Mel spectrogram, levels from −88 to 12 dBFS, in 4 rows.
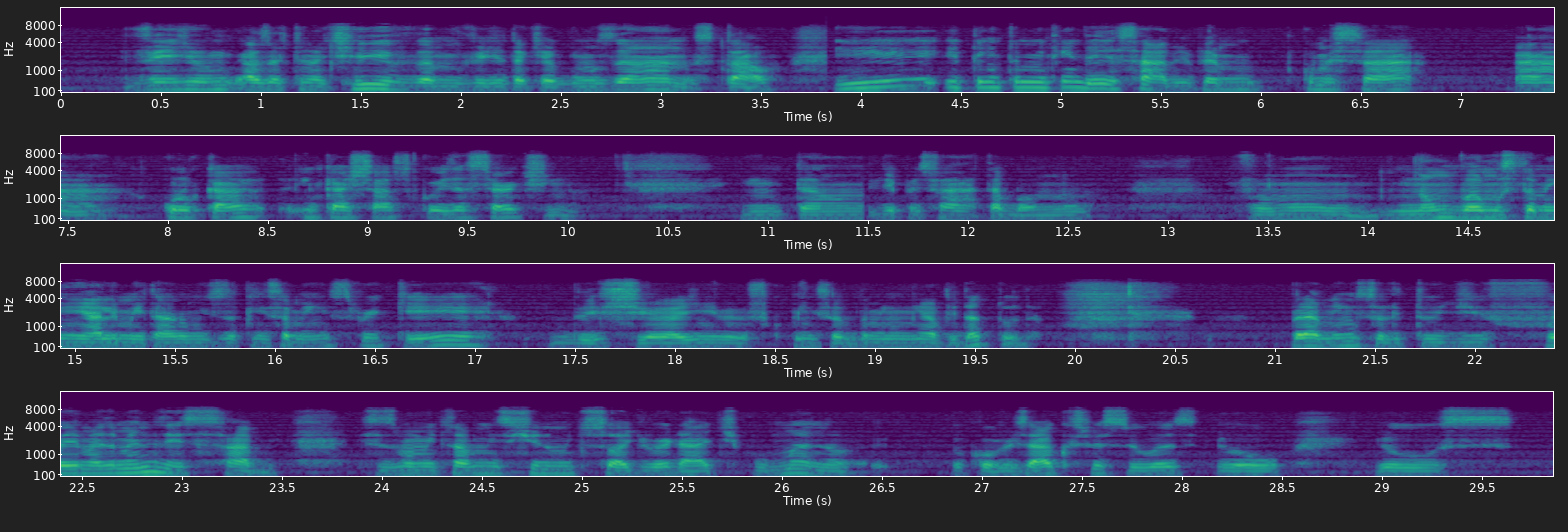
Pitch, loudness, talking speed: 135 Hz, -29 LUFS, 150 wpm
